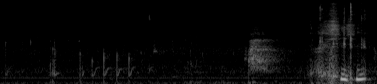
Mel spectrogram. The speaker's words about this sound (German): Ich nehme hier mal ganz kurz ein Schlückchen Wasser. Sekunde.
